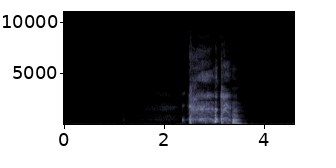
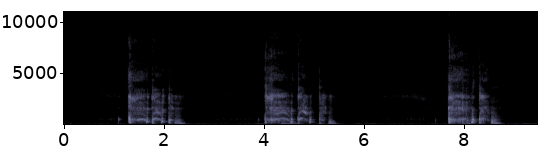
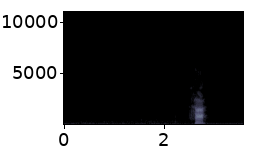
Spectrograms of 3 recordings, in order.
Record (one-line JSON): {"cough_length": "4.6 s", "cough_amplitude": 9781, "cough_signal_mean_std_ratio": 0.36, "three_cough_length": "9.5 s", "three_cough_amplitude": 6162, "three_cough_signal_mean_std_ratio": 0.45, "exhalation_length": "3.6 s", "exhalation_amplitude": 3359, "exhalation_signal_mean_std_ratio": 0.24, "survey_phase": "alpha (2021-03-01 to 2021-08-12)", "age": "18-44", "gender": "Male", "wearing_mask": "No", "symptom_cough_any": true, "symptom_fatigue": true, "symptom_headache": true, "smoker_status": "Never smoked", "respiratory_condition_asthma": false, "respiratory_condition_other": false, "recruitment_source": "Test and Trace", "submission_delay": "1 day", "covid_test_result": "Positive", "covid_test_method": "RT-qPCR"}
